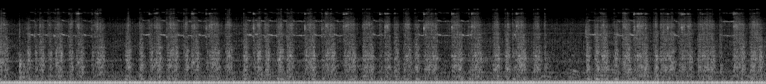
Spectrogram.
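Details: Acura NSX at idle: steady engine drone with a thin, constant high squeal that persists after spraying the belt; a bad idler pulley.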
